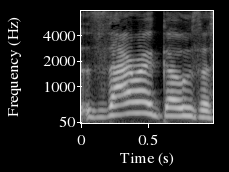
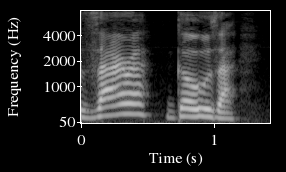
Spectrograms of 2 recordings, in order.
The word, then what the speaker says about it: Zaragoza: So just for anybody, it's spelled Zaragoza. So think of the shop, the clothes shop Zara. – Yeah. – So Zaragoza, G-O-Z-A.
